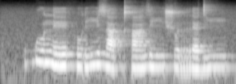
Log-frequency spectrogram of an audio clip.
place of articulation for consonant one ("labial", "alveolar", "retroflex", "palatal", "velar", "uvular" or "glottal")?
labial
